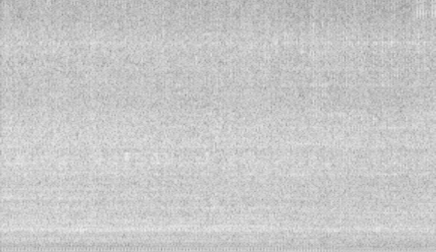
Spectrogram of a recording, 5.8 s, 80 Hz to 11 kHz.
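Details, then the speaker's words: Coleman Powermate 6250 generator with Subaru engine: steady drone drops to a lower labouring pitch under load; after governor adjustment output fell to 100 volts and 47 Hz, so the adjustment was wrong. "they dropped it all the way down to 100 volts and uh 47 hertz so uh that was not a good idea"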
